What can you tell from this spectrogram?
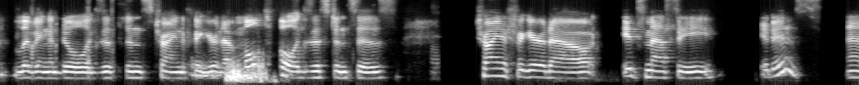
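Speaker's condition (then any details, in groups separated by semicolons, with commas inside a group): No condition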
